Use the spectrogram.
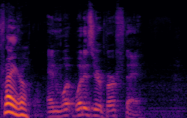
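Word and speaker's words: Flegel: My second name is Flagel. It's spelled like Flagel, but in the dramatic language, E is like an A. So that's why F-L-E-G-E-L is pronounced Flagel.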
